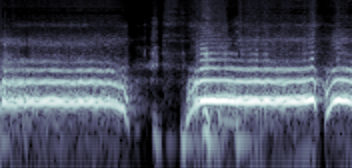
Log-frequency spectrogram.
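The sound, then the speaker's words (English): A man who lost control on rollerblades, hit an outdoor wall and broke his ankle lets out two long, loud, strained howls of pain from under a mat, each wail held steady before breaking off, with a short ragged gap between them. “Because he's still smiling, even though the guy is clearly howling in agony under that mat.”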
